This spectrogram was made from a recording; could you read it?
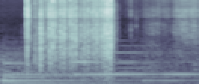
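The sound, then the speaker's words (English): A hired magician riffle-shuffles a deck of playing cards: a dense, crisp burst of fluttering clicks for about three-quarters of a second, then a softer settling rustle over a steady low hum. “William pulled a card from the deck.”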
